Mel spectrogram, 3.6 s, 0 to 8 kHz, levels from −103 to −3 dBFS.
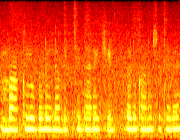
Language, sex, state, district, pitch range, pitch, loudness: Kannada, female, Karnataka, Raichur, 235-240 Hz, 235 Hz, -16 LUFS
